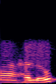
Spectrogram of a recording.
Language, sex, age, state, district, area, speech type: Bengali, female, 18-30, West Bengal, Howrah, urban, conversation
